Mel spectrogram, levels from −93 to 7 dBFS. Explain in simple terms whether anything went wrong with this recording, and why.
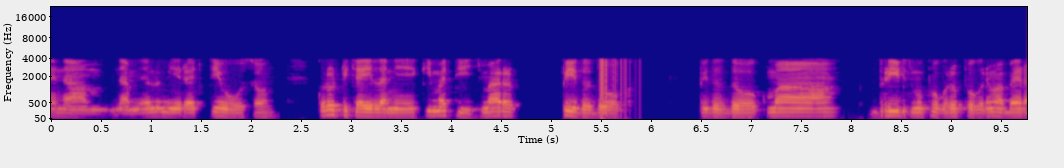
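Between 5.49 and 5.91 s the speech picks up a burst of sharp ticks and crackle: bit errors on a digital phone line. A small fraction of the transmitted bits were flipped, each one corrupting a single sample. Unlike a dropout, the speech itself never cuts out.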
